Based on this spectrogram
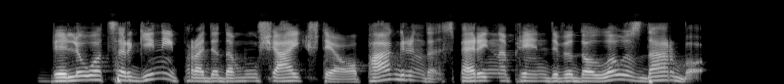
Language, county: Lithuanian, Vilnius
